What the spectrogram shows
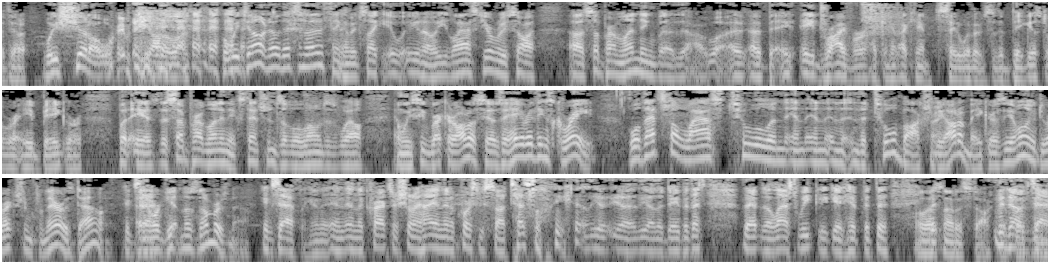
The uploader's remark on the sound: from the Greater Boston Chamber of Commerce Annual Meeting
